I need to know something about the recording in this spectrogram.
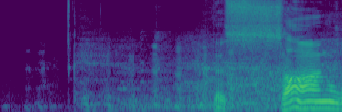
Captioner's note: audience laughs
